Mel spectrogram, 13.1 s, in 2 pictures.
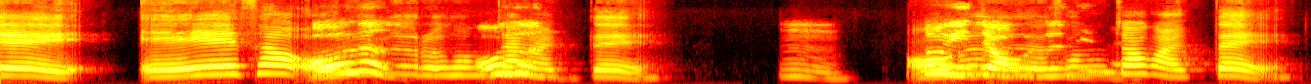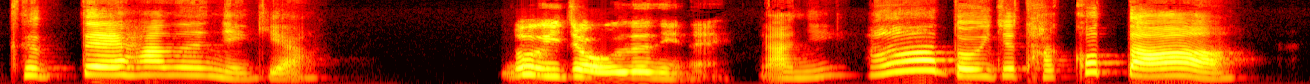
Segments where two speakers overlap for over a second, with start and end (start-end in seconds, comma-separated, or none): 1.5-2.9, 4.5-5.7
